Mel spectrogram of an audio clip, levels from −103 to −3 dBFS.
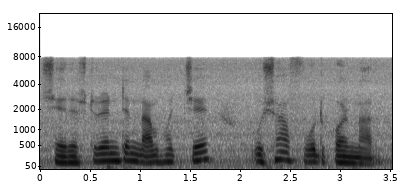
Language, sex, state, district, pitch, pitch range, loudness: Bengali, male, Assam, Hailakandi, 130 Hz, 125-150 Hz, -14 LUFS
